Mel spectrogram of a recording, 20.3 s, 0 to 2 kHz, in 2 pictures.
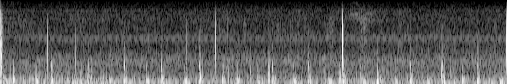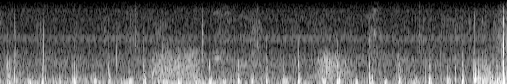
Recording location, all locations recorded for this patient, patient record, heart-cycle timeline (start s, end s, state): pulmonary valve (PV)
aortic valve (AV)+pulmonary valve (PV)+tricuspid valve (TV)+mitral valve (MV)
#Age: Child
#Sex: Female
#Height: 120.0 cm
#Weight: 23.9 kg
#Pregnancy status: False
#Murmur: Absent
#Murmur locations: nan
#Most audible location: nan
#Systolic murmur timing: nan
#Systolic murmur shape: nan
#Systolic murmur grading: nan
#Systolic murmur pitch: nan
#Systolic murmur quality: nan
#Diastolic murmur timing: nan
#Diastolic murmur shape: nan
#Diastolic murmur grading: nan
#Diastolic murmur pitch: nan
#Diastolic murmur quality: nan
#Outcome: Normal
#Campaign: 2015 screening campaign
0.00	0.36	unannotated
0.36	0.70	diastole
0.70	0.84	S1
0.84	1.00	systole
1.00	1.12	S2
1.12	1.46	diastole
1.46	1.60	S1
1.60	1.74	systole
1.74	1.84	S2
1.84	2.18	diastole
2.18	2.28	S1
2.28	2.46	systole
2.46	2.60	S2
2.60	2.90	diastole
2.90	3.04	S1
3.04	3.20	systole
3.20	3.34	S2
3.34	3.68	diastole
3.68	3.80	S1
3.80	3.96	systole
3.96	4.10	S2
4.10	4.44	diastole
4.44	4.56	S1
4.56	4.72	systole
4.72	4.84	S2
4.84	5.14	diastole
5.14	5.26	S1
5.26	5.42	systole
5.42	5.56	S2
5.56	5.86	diastole
5.86	6.00	S1
6.00	6.14	systole
6.14	6.28	S2
6.28	6.56	diastole
6.56	6.68	S1
6.68	6.82	systole
6.82	6.96	S2
6.96	7.22	diastole
7.22	7.34	S1
7.34	7.50	systole
7.50	7.66	S2
7.66	7.90	diastole
7.90	7.98	S1
7.98	8.16	systole
8.16	8.28	S2
8.28	8.54	diastole
8.54	8.64	S1
8.64	8.82	systole
8.82	8.96	S2
8.96	9.24	diastole
9.24	9.34	S1
9.34	9.52	systole
9.52	9.64	S2
9.64	9.98	diastole
9.98	10.12	S1
10.12	10.30	systole
10.30	10.40	S2
10.40	10.68	diastole
10.68	10.82	S1
10.82	10.94	systole
10.94	11.06	S2
11.06	11.32	diastole
11.32	11.40	S1
11.40	11.60	systole
11.60	11.74	S2
11.74	12.00	diastole
12.00	12.16	S1
12.16	12.30	systole
12.30	12.40	S2
12.40	12.70	diastole
12.70	12.84	S1
12.84	13.02	systole
13.02	13.12	S2
13.12	13.38	diastole
13.38	20.29	unannotated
